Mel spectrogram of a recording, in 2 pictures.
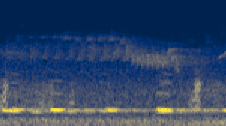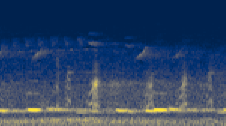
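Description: Birds chirping again and again in short calls over a steady low droning tone.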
